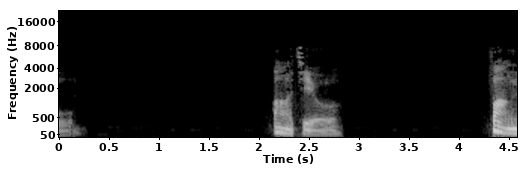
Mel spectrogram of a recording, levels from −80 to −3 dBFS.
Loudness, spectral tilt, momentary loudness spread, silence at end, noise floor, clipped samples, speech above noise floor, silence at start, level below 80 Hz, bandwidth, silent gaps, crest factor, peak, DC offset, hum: -27 LUFS; -5.5 dB/octave; 16 LU; 0 s; -83 dBFS; under 0.1%; 59 dB; 0 s; -50 dBFS; 7.6 kHz; none; 24 dB; -6 dBFS; under 0.1%; none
